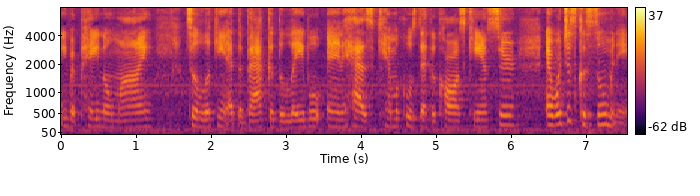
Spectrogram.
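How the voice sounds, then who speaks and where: Over noticeable background noise, a woman speaks in an animated tone at a fairly quick pace. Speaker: social media creator. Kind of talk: casual rant to camera. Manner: fast.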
